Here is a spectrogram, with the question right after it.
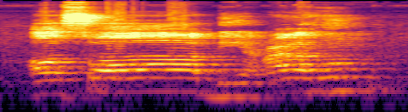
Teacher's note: اصا کو لمبا کریں گے کیونکہ الف حرف مدہ ہے، یہاں الف سے پہلے والے حرف پر اگر زبر ہو تو وہ حرف دو حرکات کے برابر لمبا کیا جائے گا، تو صاد کو اب دو حرکات کے برابر ہم لمبا کریں گے۔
